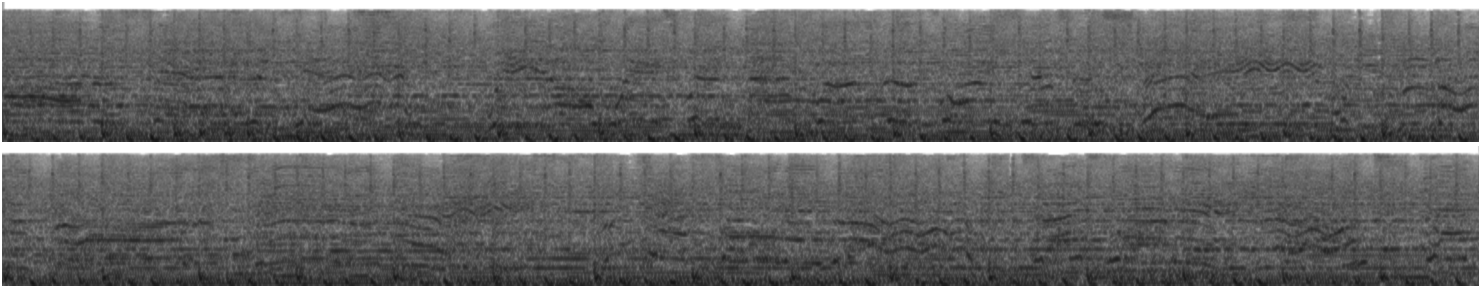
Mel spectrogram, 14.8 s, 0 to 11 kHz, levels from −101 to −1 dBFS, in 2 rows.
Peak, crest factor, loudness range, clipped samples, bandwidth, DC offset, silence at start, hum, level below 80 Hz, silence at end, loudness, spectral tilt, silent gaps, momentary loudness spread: -4 dBFS; 12 dB; 0 LU; under 0.1%; 9.2 kHz; under 0.1%; 0 s; none; -24 dBFS; 0 s; -15 LUFS; -4.5 dB/octave; none; 1 LU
